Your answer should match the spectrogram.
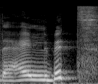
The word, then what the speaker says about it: علبة: Again, the word علبة on its own, it has a تاء مربوطة. You don't pronounce it. When I say علبة, box, I don't pronounce it. But in this case, I said علبة دجاج. I pronounced the T sound or the تاء مربوطة.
